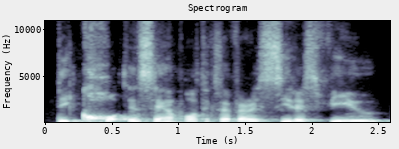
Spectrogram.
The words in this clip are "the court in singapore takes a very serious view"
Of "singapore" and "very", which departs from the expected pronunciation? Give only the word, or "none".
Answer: singapore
